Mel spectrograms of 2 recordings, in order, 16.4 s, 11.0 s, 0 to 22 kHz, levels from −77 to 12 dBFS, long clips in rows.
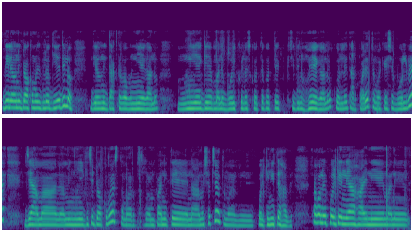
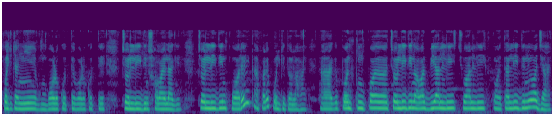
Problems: background sounds at intervals, background conversations at intervals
